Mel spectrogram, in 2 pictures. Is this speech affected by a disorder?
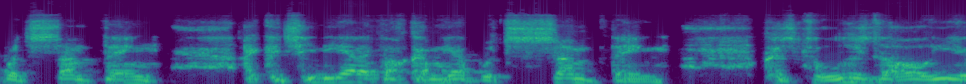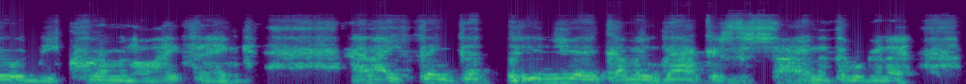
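Yes: throat cancer, vocal cords removed; no voice for about five years after vocal cord removal, now partial voice.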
